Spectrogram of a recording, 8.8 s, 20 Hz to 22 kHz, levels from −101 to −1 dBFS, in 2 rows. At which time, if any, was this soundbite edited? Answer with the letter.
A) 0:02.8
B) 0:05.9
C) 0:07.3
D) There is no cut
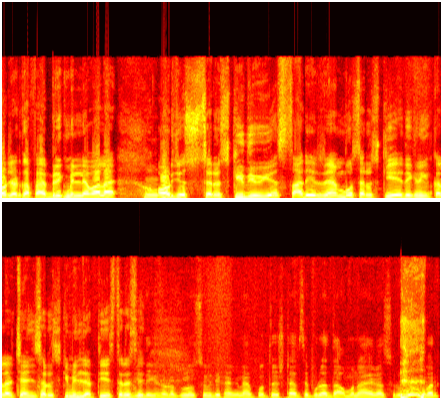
D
